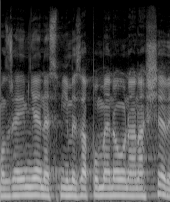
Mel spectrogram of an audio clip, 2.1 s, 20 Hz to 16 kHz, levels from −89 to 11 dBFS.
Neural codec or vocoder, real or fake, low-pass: none; real; 14.4 kHz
